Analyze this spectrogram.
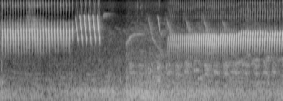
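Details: Canary masteran song for young birds. A rapid metallic trill is followed by a short pause with faint slurred notes, then a long, even, buzzy rolling trill.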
